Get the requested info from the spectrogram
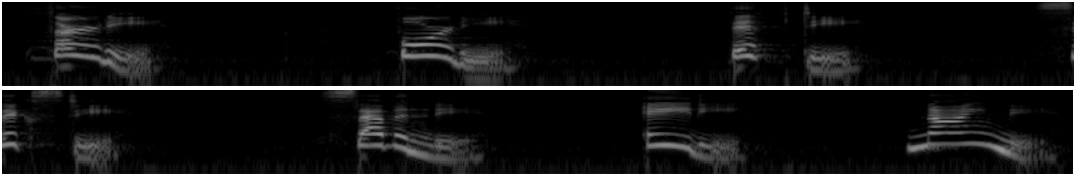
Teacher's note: the first syllable receives the stress and the second syllable is a little less distinct because it's not stressed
